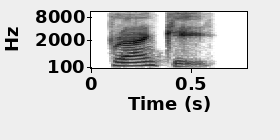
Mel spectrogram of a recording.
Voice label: "cranky", Indian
